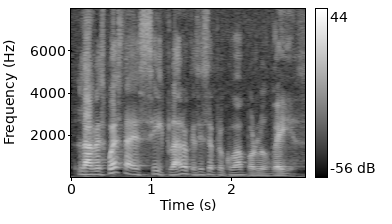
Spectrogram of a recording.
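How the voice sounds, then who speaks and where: A man's voice: medium pitch, animated, brisk. A male pastor giving a midweek sermon, reading scripture aloud and explaining it in a conversational way, often checking in with the congregation. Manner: conversational, frequent "¿verdad?" tags, reads scripture aloud and explains. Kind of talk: midweek sermon, Bible teaching.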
